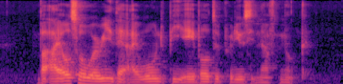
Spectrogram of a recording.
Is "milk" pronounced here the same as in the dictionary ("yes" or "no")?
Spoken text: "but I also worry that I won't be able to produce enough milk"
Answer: yes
